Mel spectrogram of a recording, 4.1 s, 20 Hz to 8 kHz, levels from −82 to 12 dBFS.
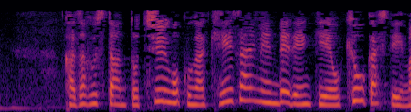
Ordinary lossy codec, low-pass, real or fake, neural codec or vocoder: MP3, 24 kbps; 7.2 kHz; real; none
